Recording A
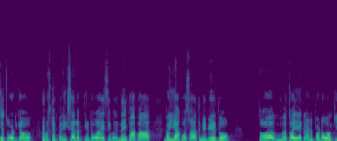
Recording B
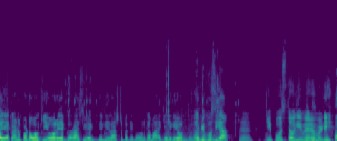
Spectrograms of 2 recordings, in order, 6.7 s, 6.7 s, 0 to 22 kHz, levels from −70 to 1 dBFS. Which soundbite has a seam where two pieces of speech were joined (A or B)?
B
